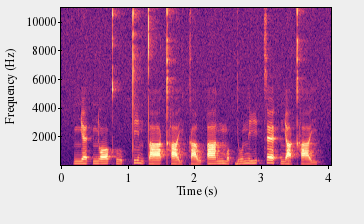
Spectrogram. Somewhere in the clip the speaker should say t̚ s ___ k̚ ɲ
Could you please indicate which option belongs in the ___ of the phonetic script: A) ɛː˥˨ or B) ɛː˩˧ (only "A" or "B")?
A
